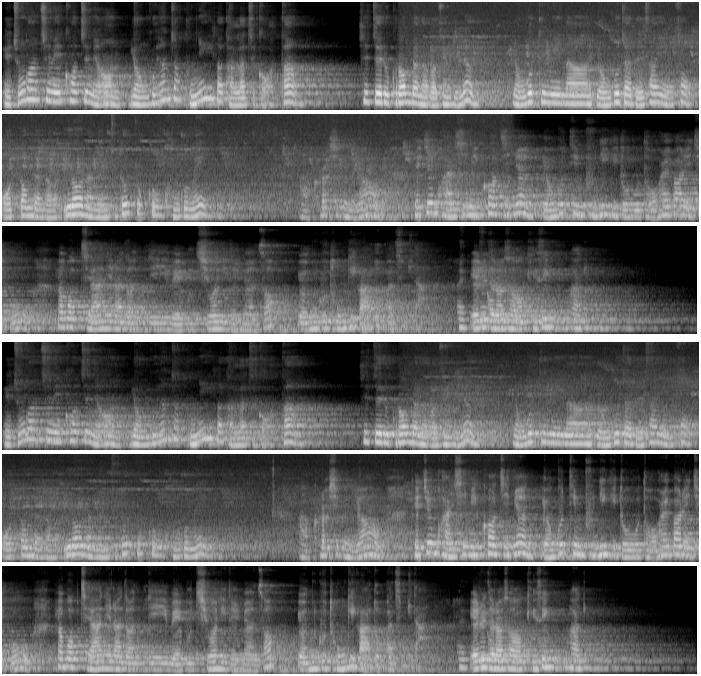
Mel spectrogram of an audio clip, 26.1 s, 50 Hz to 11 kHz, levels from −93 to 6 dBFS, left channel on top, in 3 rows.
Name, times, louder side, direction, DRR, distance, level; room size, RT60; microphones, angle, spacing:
voice 1, 0.0-3.8 4.5-6.0 6.4-11.3 23.1-23.6, left 4 dB, 75° left, 5 dB, 0.6 m, -20 dB
sound 1, 4.9-15.1, left 2 dB, 55° left, 2.9 m, -41 dB
voice 2, 12.1-20.8 21.1-22.7 23.3-24.7, right 2 dB, 70° right, 4 dB, 1.5 m, -23 dB
26.0 x 11.0 x 4.7 m, 2.6 s
head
